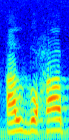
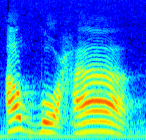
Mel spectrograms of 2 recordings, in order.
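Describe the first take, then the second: First: The L is clearly pronounced before the D. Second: The L merges into a doubled D sound. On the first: The speaker calls it wrong. "पढ़ना गलत है" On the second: The speaker calls it right. "दाद की मिसाल"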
